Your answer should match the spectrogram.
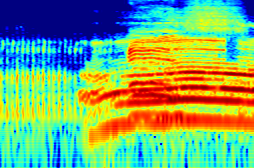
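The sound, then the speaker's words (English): A voice imitates a fart: a buzzy, sputtering start breaks into a loud, sustained, pitched blat that rises slightly and holds for over a second before cutting off. “You all hear a fart escape the butt.”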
